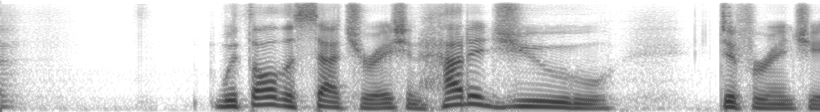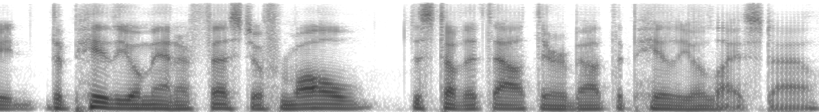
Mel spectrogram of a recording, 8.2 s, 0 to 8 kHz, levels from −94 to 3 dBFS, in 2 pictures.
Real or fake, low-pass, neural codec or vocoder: fake; 7.2 kHz; codec, 16 kHz, about 1 kbps, DyCAST, with the encoder's durations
